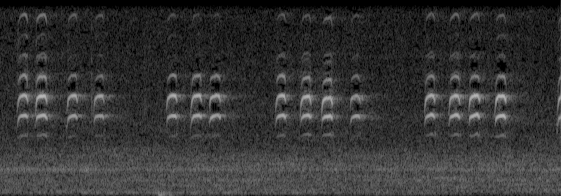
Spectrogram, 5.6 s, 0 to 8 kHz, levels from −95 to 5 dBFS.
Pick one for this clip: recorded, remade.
recorded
